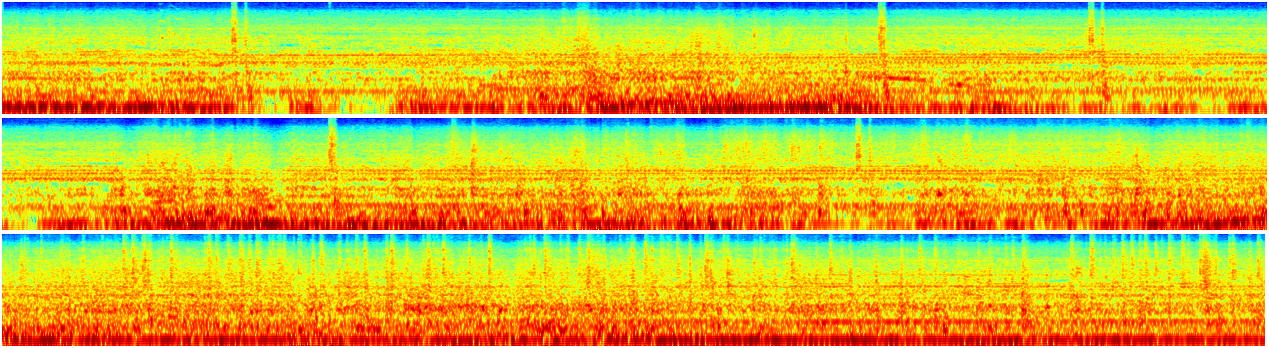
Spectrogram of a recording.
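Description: Heavy machinery engine running steadily, its pitch shifting now and then and dipping briefly twice, with a few light clanks.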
